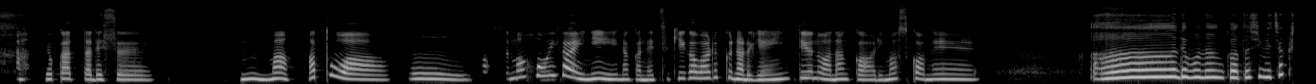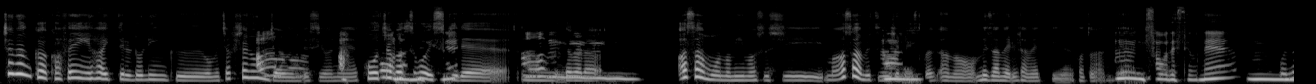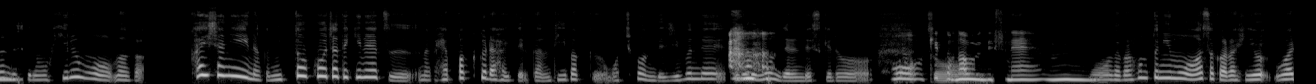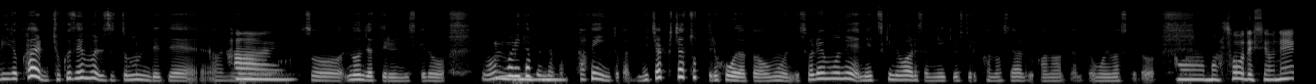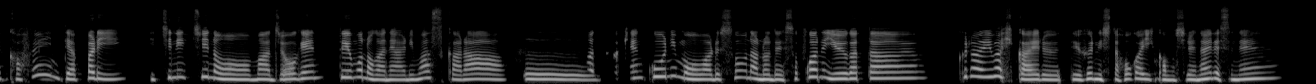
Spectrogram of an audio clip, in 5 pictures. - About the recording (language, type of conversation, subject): Japanese, advice, 就寝前にスマホや画面を見ているせいで寝つきが悪い状況を、具体的に教えていただけますか？
- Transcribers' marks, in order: other background noise; joyful: "ああ"; laugh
